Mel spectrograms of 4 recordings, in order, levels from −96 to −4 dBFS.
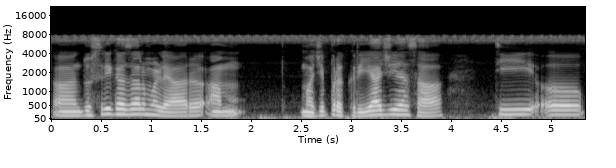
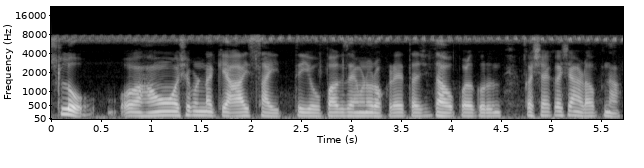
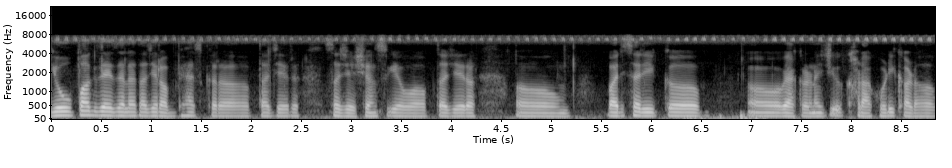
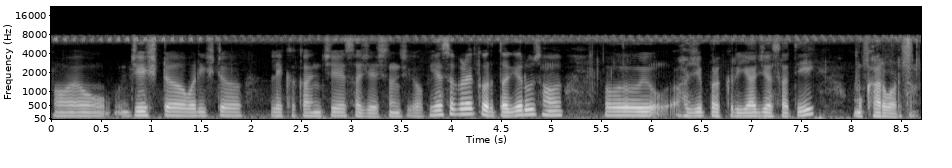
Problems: constant background noise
